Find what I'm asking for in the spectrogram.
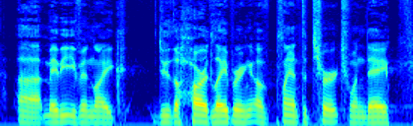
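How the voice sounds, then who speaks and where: A man speaks with a Southern US accent. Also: very clean recording, silent background. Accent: Southern US, noticeable today. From US South. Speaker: pastor. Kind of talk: sermon. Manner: halting, many fillers and repeats.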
